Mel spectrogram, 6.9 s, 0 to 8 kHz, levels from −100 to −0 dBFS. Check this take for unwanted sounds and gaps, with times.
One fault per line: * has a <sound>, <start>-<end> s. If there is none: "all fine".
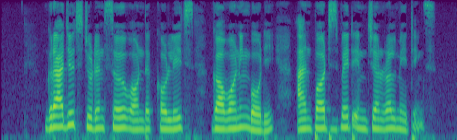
all fine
